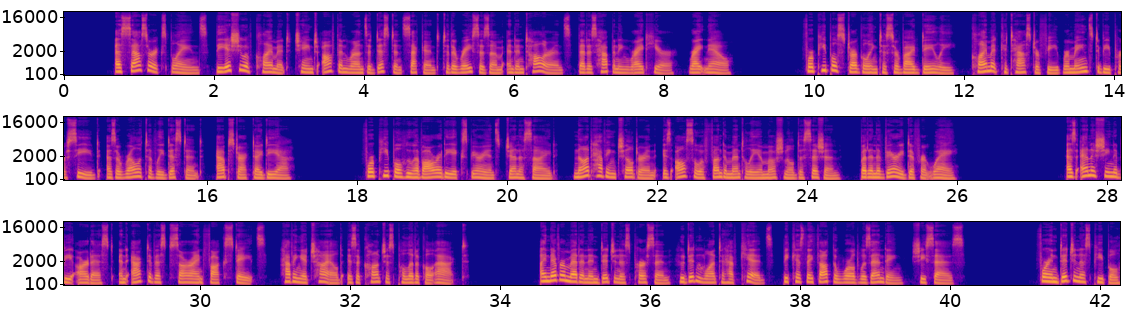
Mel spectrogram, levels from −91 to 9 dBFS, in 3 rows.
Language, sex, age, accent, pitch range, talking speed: English, female, 40-59, American, 165-205 Hz, 150 wpm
